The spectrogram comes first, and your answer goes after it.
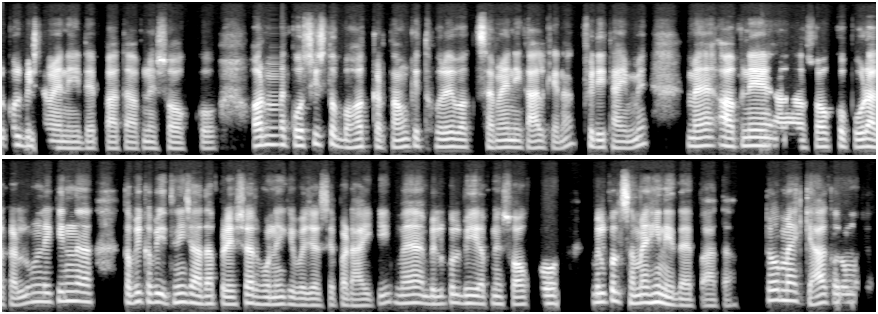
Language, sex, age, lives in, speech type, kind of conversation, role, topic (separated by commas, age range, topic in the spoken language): Hindi, male, 20-24, India, conversation, advice, user, मैं अपने शौक के लिए समय कैसे निकाल सकता/सकती हूँ?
